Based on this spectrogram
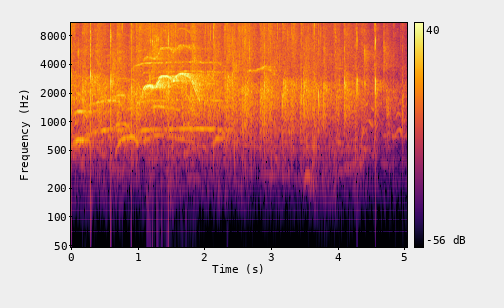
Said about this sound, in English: And I never get applause, by the way. He wants applause. We need to give him applause.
